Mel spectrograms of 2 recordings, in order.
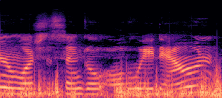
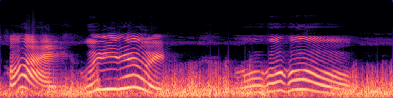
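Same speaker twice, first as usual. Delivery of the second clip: pet talk; 7 semitones higher, 5 dB louder, much slower than usual. Real, not acted. Owner greeting her dog on the beach, cooing. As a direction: coo at the pup, pitch lifted.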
